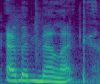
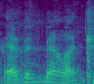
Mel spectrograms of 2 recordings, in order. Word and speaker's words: Ebed-Melech: Ebed-Melech. – Ebed-Melech.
